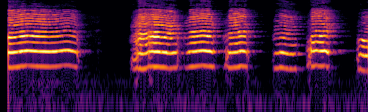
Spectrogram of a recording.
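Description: An umbrella cockatoo gives a long, wavering, crying-like note, then five shorter nasal wails in quick succession with brief gaps, indoors.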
